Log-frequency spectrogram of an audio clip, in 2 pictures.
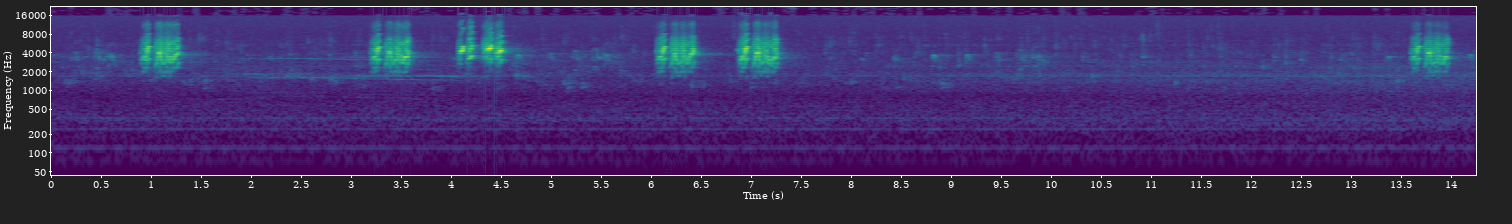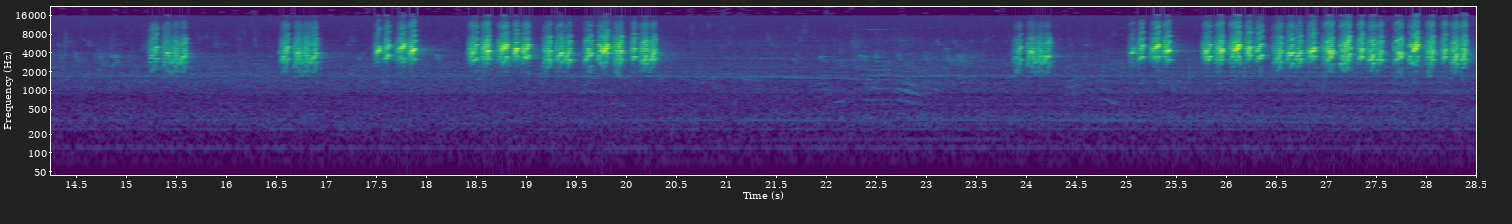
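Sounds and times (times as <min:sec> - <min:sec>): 
barn swallow producing sharp buzzy chirp notes: 0:00.3 - 0:01.4, 0:03.2 - 0:07.3, 0:13.6 - 0:14.6, 0:15.2 - 0:15.6, 0:16.6 - 0:20.4, 0:23.1 - 0:24.4, 0:25.0 - 0:28.4.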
